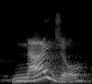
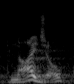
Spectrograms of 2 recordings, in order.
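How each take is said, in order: First: Said in the usual way. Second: "Nigel" in a playful British accent. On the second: Shown as a demonstration. Preacher joking with congregation about British names, playful British accent. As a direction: say "Nigel" lower and softer, with a put-on British accent. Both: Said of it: "You gotta say it with the right accent".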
